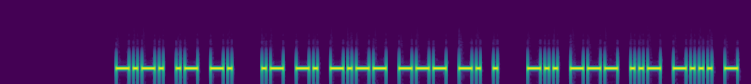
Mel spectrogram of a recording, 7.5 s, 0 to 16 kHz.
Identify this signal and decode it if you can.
Morse code, heard as a keyed tone, about 28 wpm, 700 Hz. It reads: CAN ANYONE DOUBT
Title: Sentences from Top 1500 Words 28wpm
